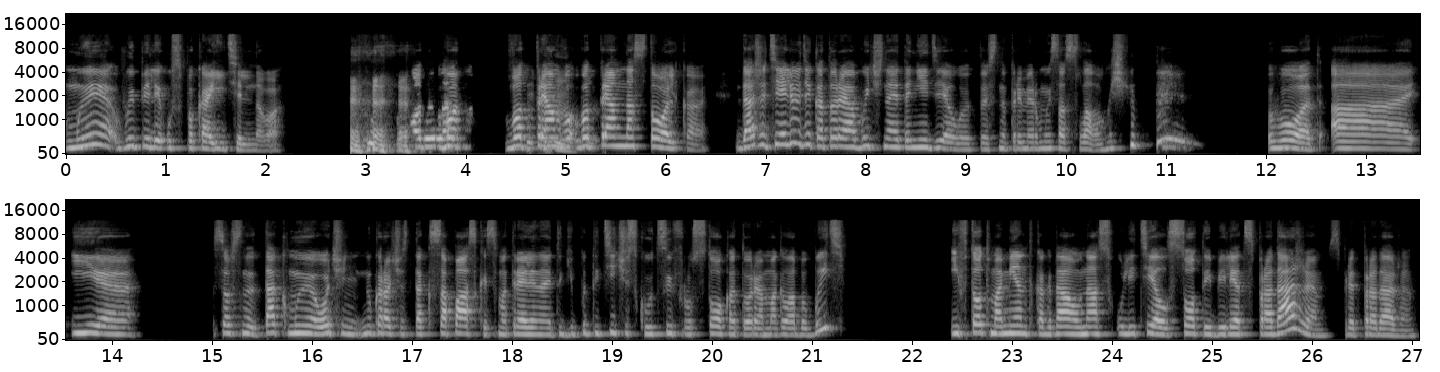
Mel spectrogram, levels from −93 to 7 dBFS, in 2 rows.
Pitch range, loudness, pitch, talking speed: 190-235 Hz, -29 LUFS, 210 Hz, 135 wpm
